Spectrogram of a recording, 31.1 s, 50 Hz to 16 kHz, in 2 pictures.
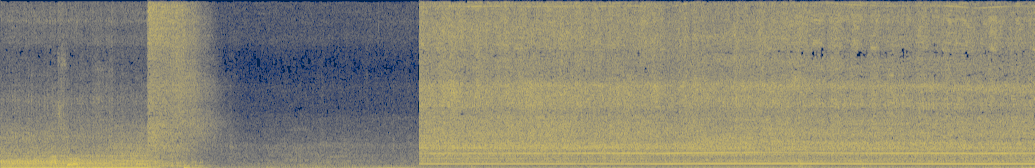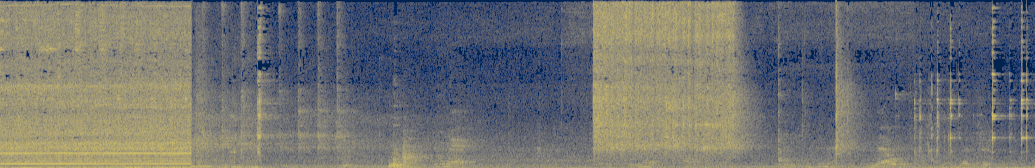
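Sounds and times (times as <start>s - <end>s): angle grinder grinding metal: 6.3s - 18.4s.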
